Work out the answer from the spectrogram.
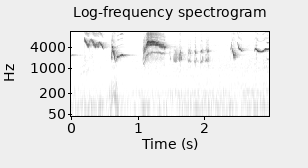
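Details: Orange-headed thrush singing fluently, a recording for training other birds: a dense, varied run of high whistles, slurred glides and rapid chattering notes with hardly a pause.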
